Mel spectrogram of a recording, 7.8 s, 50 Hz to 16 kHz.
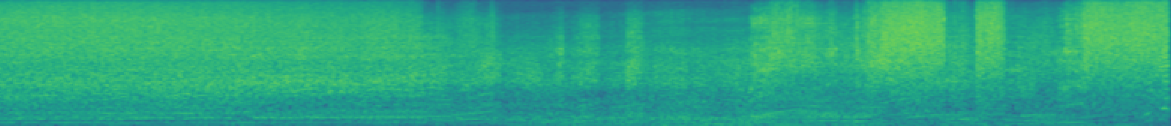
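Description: A 1994 mud racing car with a full-size Chevrolet body launches at a green light at an Indianapolis NMRO event, its engine roaring loud and continuous, revving up and surging throughout, with no voices.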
